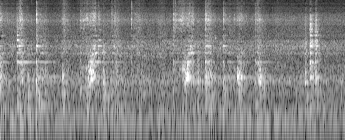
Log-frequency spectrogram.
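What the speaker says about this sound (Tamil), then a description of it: "இது கொஞ்சம் நல்லா வதங்கணும் அந்த வெங்காய தக்காளி தான்" Brinjal, onion and tomato stirred in a pan over heat, a soft sizzle under repeated scrapes and clinks of a spoon against the metal, close and moderately quiet, with no talk.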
